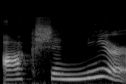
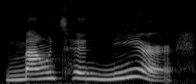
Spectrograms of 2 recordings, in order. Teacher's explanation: like when we borrow words from other languages like french and words like entrepreneur get the stress at the end of the word because of those french roots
